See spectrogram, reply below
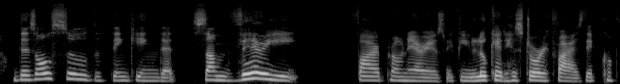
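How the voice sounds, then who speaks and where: A woman's voice: fairly low pitch, dry recording, studio quality. A woman giving thoughtful, explanatory answers as an expert guest in an interview. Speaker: interview guest, biologist and writer.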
